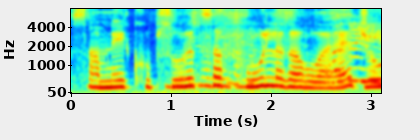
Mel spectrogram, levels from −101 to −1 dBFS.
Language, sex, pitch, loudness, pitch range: Urdu, female, 240 Hz, -14 LUFS, 225-260 Hz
